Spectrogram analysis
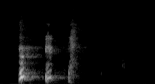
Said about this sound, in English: I'm sorry for coughing right before that.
